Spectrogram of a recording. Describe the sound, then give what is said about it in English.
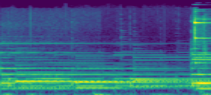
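Tubular bells ring out in a few struck notes, their bright metallic tones sustaining and overlapping, with a louder, brighter strike near the end. “Tubular bells”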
